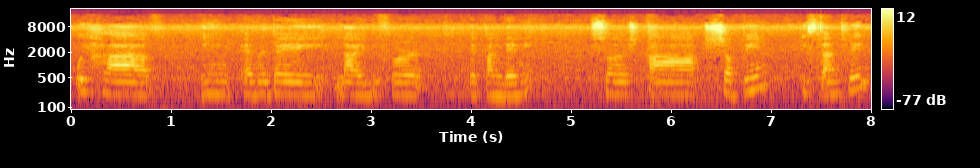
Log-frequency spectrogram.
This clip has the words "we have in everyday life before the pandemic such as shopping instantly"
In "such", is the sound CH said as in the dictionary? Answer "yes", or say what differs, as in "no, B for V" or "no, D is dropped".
no, CH is dropped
